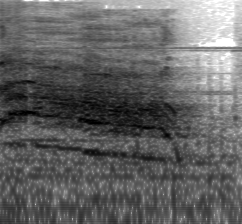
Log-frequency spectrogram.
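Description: A man's long, drawn-out cry, held for nearly two seconds and sliding slowly down in pitch before it fades out near the end.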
